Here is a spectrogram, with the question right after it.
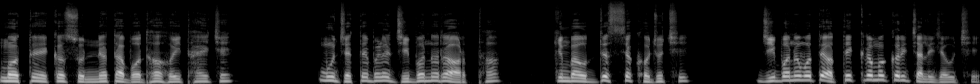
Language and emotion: Odia, sad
